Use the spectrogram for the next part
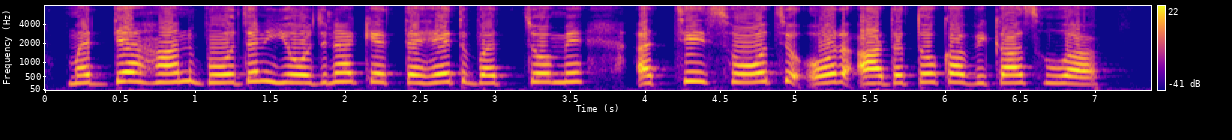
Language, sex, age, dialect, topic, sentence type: Hindi, female, 18-24, Marwari Dhudhari, agriculture, statement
